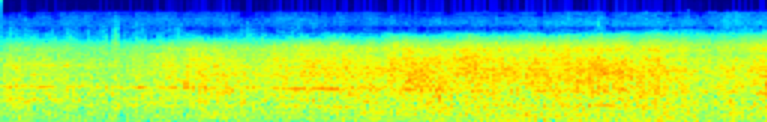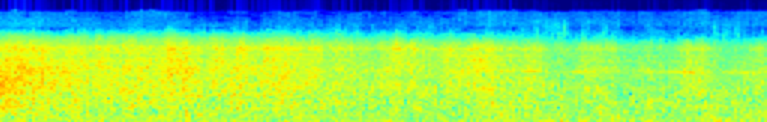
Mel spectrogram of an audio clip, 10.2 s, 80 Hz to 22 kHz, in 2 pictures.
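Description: Airbus A380 jet airliner flying low overhead, the noise of its four jet engines swelling to its loudest about four seconds in, with a faint whine that drops slightly in pitch early on, then easing off a little as it banks away.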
